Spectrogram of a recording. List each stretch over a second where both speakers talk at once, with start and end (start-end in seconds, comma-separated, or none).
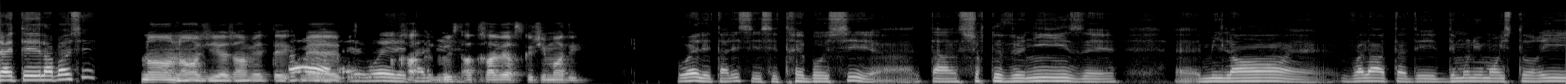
2.9-4.5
